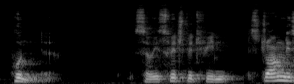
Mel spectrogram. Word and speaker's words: Hunde: So in German, usually you stress the first syllable in the words. So you wouldn't say Hunde, but you would say Hunde.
